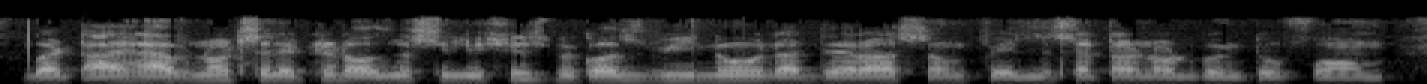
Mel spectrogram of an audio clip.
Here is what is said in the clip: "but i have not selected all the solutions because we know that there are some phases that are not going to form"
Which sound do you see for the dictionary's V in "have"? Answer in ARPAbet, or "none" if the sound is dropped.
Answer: V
